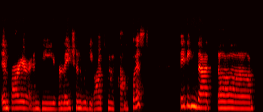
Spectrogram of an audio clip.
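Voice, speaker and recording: Against a quiet background, a woman with a somewhat breathy, fairly high voice talks at a moderate pace in a dry sound with no echo. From Romania. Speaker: conference speaker, researcher; conference speaker. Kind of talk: academic conference talk. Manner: hesitant, many fillers. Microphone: video call.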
